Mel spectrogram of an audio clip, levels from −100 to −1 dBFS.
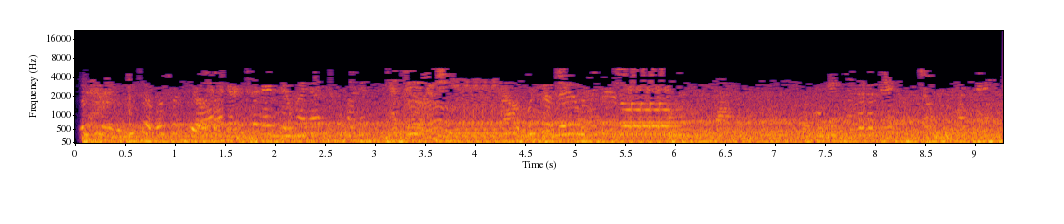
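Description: MP3 compression runs through the whole clip, most likely from a heavily squeezed encode. Nothing sounds above about 5.6 kHz, a hard ceiling where the encoder has cut the treble to save bits, and the sparse bit budget points to a very low rate of around 16 kbps. Weak frequency components drop in and out from frame to frame, so the sound takes on a watery, swirling texture, and sharp attacks smear.

Repeated buffer faults follow, in four places. At 1.39 s and again at 7.90 s, a 93 ms slice plays one extra time. At 3.90 to 4.27 s and 5.57 to 5.94 s, the same slice repeats four extra times. Each time, fresh audio failed to arrive, so the device replayed its last block, which fits a 4096-sample buffer. The hard joins produce a rapid stutter at roughly 93 ms intervals, and about 0.1 s or 0.4 s of real audio is lost at each.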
